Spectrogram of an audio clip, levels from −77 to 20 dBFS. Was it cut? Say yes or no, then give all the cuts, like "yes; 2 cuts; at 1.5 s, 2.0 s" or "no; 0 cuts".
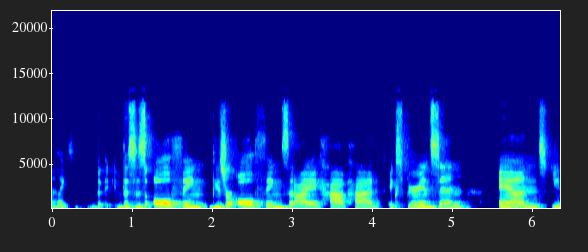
yes; 1 cut; at 4.1 s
